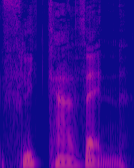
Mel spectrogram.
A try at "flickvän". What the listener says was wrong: No, because we drop the vowel because it doesn't sound so good. we just drop in and say flickvän.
